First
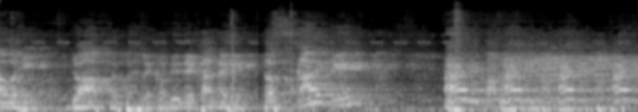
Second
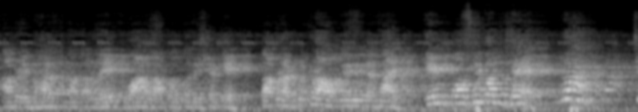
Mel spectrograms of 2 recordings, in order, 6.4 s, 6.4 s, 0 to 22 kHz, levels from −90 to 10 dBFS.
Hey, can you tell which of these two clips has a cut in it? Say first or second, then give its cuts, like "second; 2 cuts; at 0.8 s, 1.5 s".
first; 1 cut; at 2.5 s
